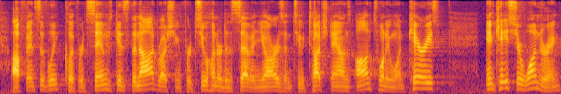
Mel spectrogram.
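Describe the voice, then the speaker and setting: American man hosting a sports highlights show. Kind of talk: scripted sports highlights narration.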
